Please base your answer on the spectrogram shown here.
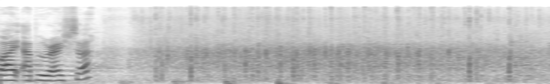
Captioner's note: audience applauding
